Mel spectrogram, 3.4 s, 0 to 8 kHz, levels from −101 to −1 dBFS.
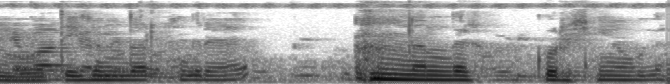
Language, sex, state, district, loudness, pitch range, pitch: Hindi, male, Bihar, Vaishali, -17 LUFS, 150-165 Hz, 155 Hz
